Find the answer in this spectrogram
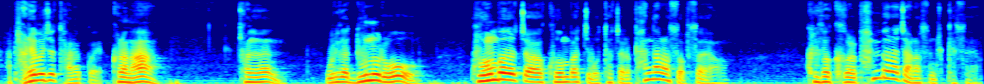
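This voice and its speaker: A man preaching a sermon in a fairly high voice that rises and falls with lively swings. He moves between loud, emphatic bursts and hushed, low asides as he drives each point home. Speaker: pastor.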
